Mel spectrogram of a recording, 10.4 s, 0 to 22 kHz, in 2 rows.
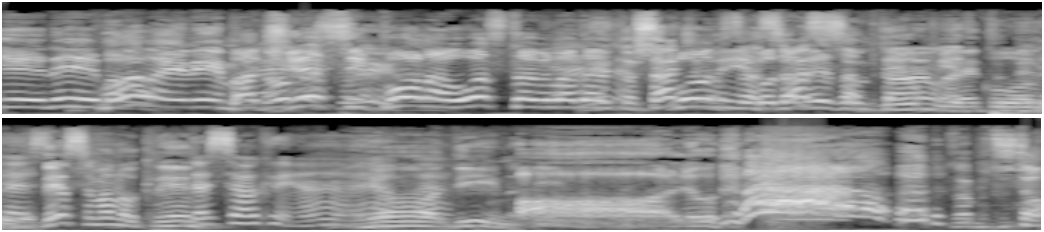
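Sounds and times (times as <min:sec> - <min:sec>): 
speech: 0:00.0 - 0:10.3
vocal sounds: 0:06.7 - 0:09.1
person screaming: 0:07.8 - 0:09.8.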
